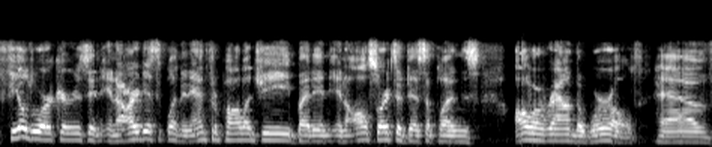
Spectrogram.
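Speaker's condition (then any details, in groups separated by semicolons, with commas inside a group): No condition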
